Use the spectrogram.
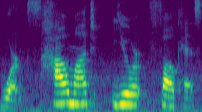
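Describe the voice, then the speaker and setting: Behind this woman's voice, there is clearly audible background noise. Her delivery is very slow, and her pitch rises and falls in an ordinary way. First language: not English. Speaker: artist and lifestyle vlogger. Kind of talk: casual talk to camera. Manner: halting, with many fillers.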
